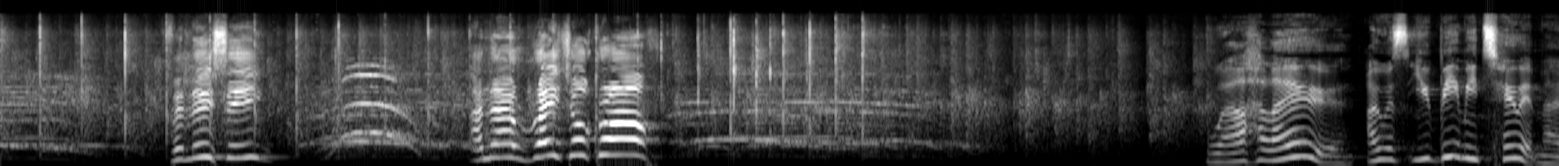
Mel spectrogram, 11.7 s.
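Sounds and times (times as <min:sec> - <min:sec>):
audience applause: 0:00.0 - 0:09.1
speech: 0:01.3 - 0:02.2, 0:03.5 - 0:05.0, 0:09.1 - 0:11.6.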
